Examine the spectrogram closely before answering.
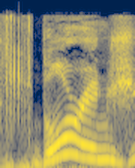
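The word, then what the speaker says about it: Blorenge: this is an answer bloringe is a real place and it really rhymes with orange but if you visit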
